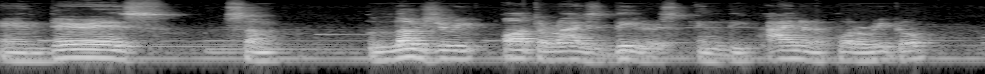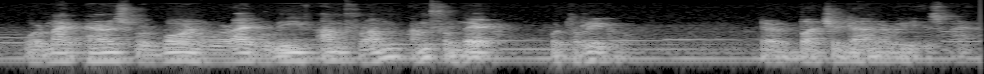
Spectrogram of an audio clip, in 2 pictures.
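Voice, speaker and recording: A man's voice: fairly low pitch, measured pace, gravelly, echoey room, muffled recording, soft background music. A man, hosting a live watch podcast in a rambling, jokey way full of slang. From New York City. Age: 60s. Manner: animated, jokey storytelling with slang.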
